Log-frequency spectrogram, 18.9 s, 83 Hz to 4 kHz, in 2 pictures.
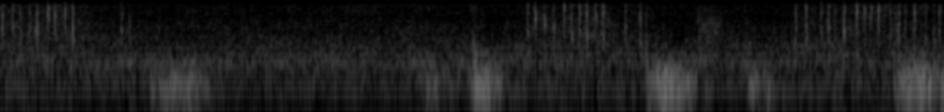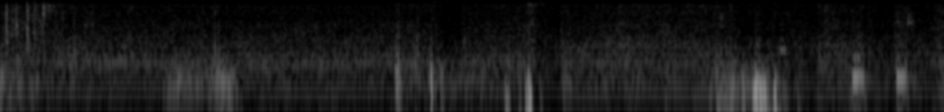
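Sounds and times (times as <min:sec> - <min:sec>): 
typing on a computer keyboard: 0:00.0 - 0:01.4, 0:05.2 - 0:06.6, 0:07.9 - 0:10.1
low rumble: 0:00.0 - 0:18.8.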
